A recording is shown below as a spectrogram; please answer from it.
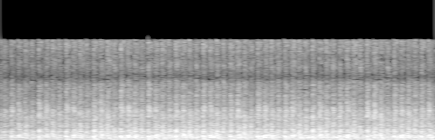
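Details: Diesel that kept stalling from air in the fuel system, right after its upper fuel filter was replaced: starts immediately and clatters at a steady, even idle with no hunting; it runs cleanly.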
